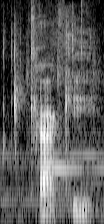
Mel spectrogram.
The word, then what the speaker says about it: khaki: Khaki. Paste that there. Poof. Is it a coincidence that khaki rhymes with tacky?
